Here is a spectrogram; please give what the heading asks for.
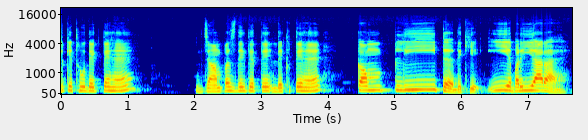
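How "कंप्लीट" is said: कंप्लीट said slowly with a long ee; slow model word. Shown as a demonstration. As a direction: stretch कंप्लीट out as kəm-pleet, long ee sound. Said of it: "इसको pronunciation करेंगे".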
